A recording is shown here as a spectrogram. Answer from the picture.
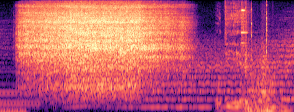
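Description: Cordless power drill whirring for about two and a half seconds, then dying away. It is running the wrong way, backing the bolt out instead of tightening it.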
